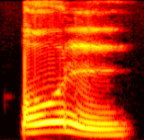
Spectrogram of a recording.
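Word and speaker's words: قُلْ: যাবে কফ লাম পেশ কুল কফকে জিহ্বার গোড়া তার বরাবর উপরের তালুর সঙ্গে লাগাইয়া উচ্চারণ করতে হবে তারপরে দেখুন এ কফ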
